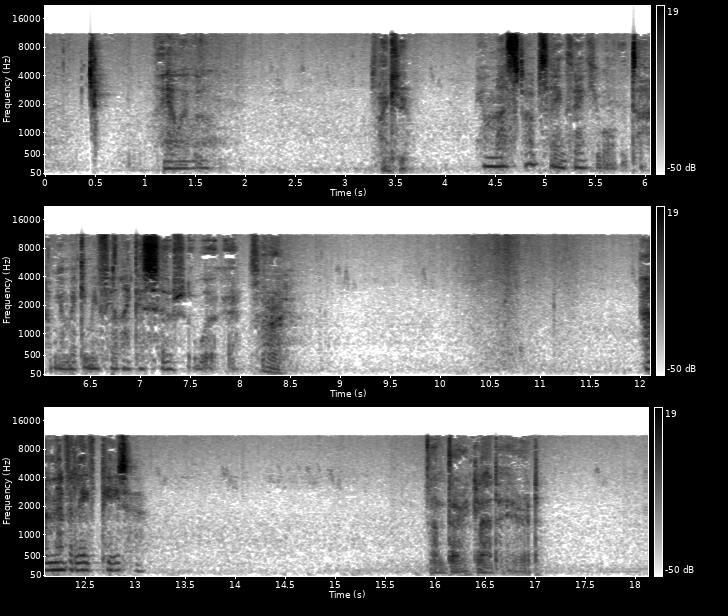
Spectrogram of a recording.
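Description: A man speaks close by in a quiet, hesitant voice.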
